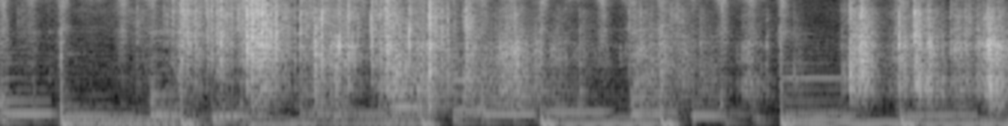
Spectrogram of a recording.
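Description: Backing is peeled off an iron-on art patch, making continuous close crinkling and crackling of plastic film with some low thumps, loud and busy throughout.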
